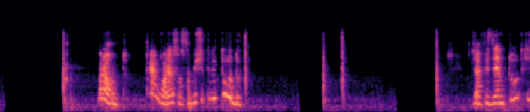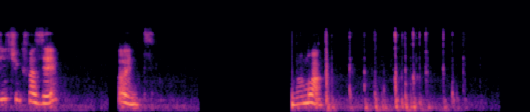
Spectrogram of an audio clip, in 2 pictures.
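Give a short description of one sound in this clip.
A woman talks calmly over an online call, in bursts with pauses.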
